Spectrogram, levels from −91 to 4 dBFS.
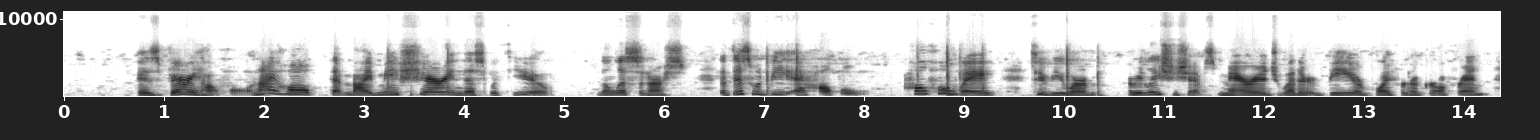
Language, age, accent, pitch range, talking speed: English, 40-59, American, 200-250 Hz, 145 wpm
